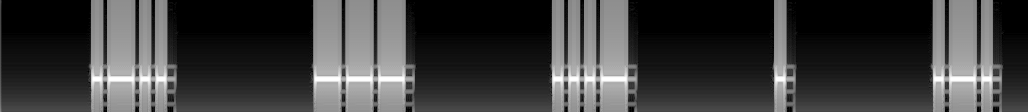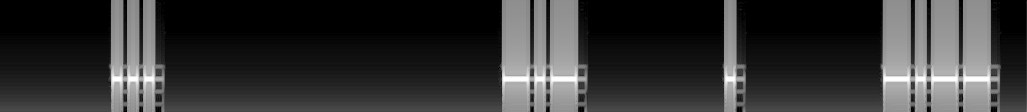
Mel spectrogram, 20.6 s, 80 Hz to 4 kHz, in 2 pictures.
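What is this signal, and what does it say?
Morse code, heard as a keyed tone, about 15 wpm, spaced as for 5 wpm, 750 Hz. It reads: LOVERS KEY
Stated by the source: 5 WPM Morse code practice.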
